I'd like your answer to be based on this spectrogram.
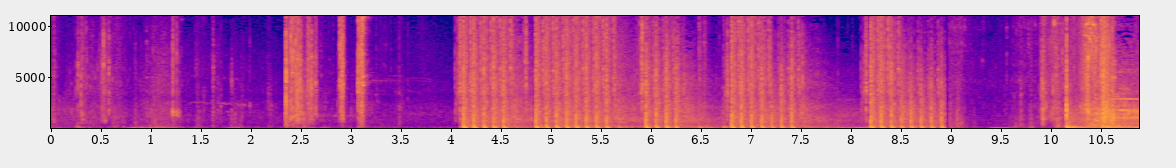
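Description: Rifle fire in the online shooter Call of Duty: Modern Warfare Warzone: loud bursts of rapid, rhythmic automatic shots, several close together in clusters with short pauses between them, with no talk.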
